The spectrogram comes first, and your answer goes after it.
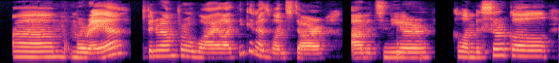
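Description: A woman with an American accent talks fairly slowly at a fairly high pitch, with ordinary pitch variation. Music plays in the background. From New York City, Manhattan. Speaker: food and lifestyle influencer. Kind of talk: casual interview.

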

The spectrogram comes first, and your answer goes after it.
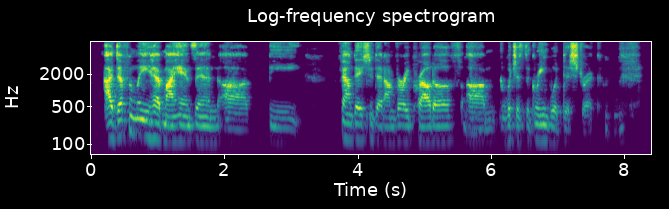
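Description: A Baltimore accent at a moderate pace, with fairly even intonation and big swings in loudness. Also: man, medium pitch for a man. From Baltimore, US. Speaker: business owner, tech entrepreneur. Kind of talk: casual interview conversation.

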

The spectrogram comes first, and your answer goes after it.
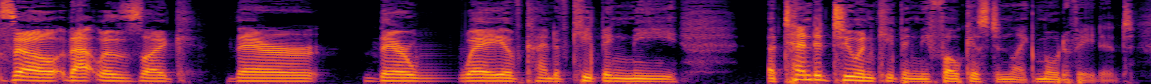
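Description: An ordinary speaking voice: a man of medium pitch with an American accent, at a fairly slow pace, in a dry, close sound with no echo. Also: ordinary pitch variation, quiet background. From upstate New York. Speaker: actor and improv comedian. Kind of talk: casual interview chat.

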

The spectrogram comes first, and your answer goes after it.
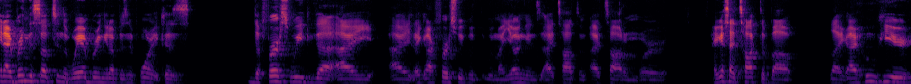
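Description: Speaking with an American accent, a man uses an ordinary speaking voice at a fairly high pitch with ordinary pitch variation and a fairly quick pace. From Lawrence, Massachusetts. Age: 20s. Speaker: photographer and photography teacher. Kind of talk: casual chat.

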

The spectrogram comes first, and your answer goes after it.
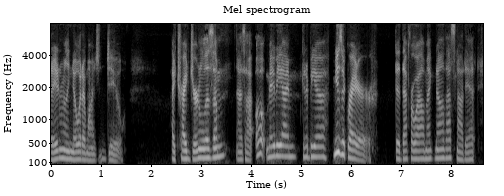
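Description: A woman with an ordinary speaking voice, pitched fairly low, talks at a fairly quick pace with lively intonation on a very clean recording with a silent background. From Canada, Vancouver. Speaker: publicist and career coach for artists. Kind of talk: interview conversation.

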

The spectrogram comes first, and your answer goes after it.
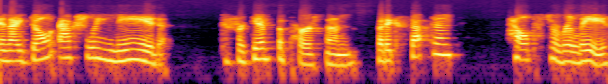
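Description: Her pitch is medium and varies in an ordinary way, in an unremarkable speaking voice from a woman. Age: 40s. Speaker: life coach and occupational therapist. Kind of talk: interview.

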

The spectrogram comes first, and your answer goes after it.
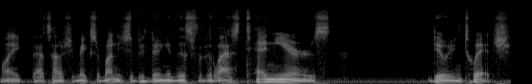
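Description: A man talks at a moderate pace with very wide pitch swings and vocal fry, captured in a very clean recording with a silent background. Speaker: podcast co-host. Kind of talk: casual chat. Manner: loud.

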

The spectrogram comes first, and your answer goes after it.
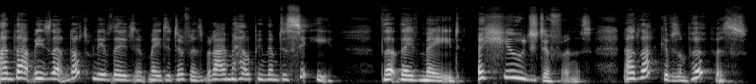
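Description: Vocal fry and very wide pitch swings mark this moderate-paced speech on a very clean recording with a silent background. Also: woman. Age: 80s+. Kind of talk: interview.

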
